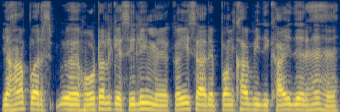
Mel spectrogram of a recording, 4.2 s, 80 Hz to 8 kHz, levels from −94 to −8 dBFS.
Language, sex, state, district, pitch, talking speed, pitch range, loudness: Hindi, male, Jharkhand, Palamu, 145 Hz, 210 wpm, 135-150 Hz, -13 LUFS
